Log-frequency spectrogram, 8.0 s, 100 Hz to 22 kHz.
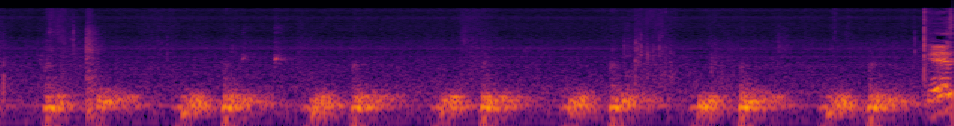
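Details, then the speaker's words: Patient with coarctation of the aorta, bounding collapsing pulses, hypertension and weak femoral pulses: regular heartbeat about 56 a minute with whooshing early systolic ejection flow murmur at the aortic area, with aortic regurgitation. "Tiene un sonido de eyección, un soplo sistólico expulsivo de flujo, es protosistólico y con un sonido de escape."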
